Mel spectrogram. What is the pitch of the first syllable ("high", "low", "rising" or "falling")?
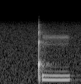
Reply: high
